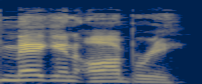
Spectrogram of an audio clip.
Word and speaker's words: Megan Aubry: Yeah, her name's Megan Aubry. Mijilu Iabri. It's spelled exactly like Megan Aubry would be spelled.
